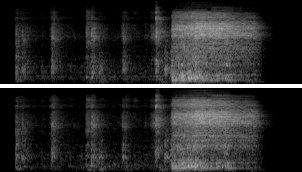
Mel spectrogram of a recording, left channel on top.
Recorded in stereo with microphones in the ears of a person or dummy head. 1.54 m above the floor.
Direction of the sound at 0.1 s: 35° right (ahead or behind).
